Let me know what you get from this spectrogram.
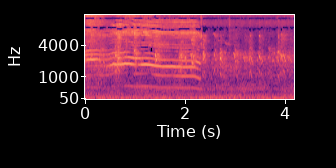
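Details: Stray tabby cat with a sad face, seeking affection rather than food, gives one long drawn-out meow lasting about two seconds, steady then gently falling at the end, followed by low background rumble and faint bird chirps.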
